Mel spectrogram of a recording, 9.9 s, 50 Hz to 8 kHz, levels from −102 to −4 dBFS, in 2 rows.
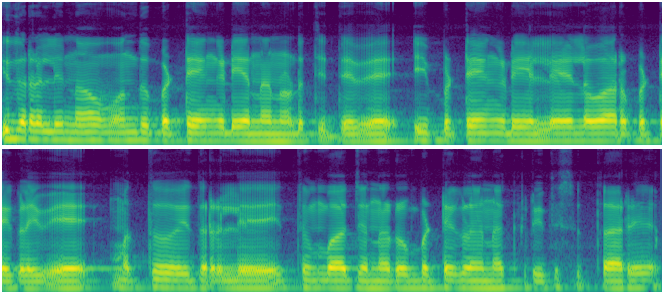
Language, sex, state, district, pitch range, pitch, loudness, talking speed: Kannada, male, Karnataka, Belgaum, 105-115 Hz, 110 Hz, -15 LUFS, 95 wpm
